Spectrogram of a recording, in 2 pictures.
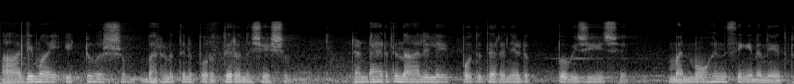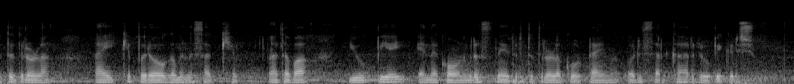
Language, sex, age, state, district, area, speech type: Malayalam, male, 18-30, Kerala, Idukki, rural, read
